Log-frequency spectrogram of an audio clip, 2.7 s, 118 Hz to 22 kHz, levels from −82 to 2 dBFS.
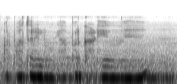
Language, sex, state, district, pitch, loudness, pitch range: Hindi, female, Madhya Pradesh, Bhopal, 180 Hz, -13 LUFS, 175-190 Hz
